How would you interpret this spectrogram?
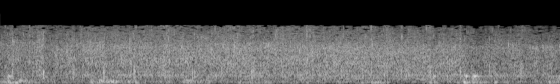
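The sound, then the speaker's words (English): A crowd breaks into steady, dense applause for the people at the National Office, a continuous wash of many hands clapping at an even loudness for several seconds with no voices standing out. “Let's give them a hand.”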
